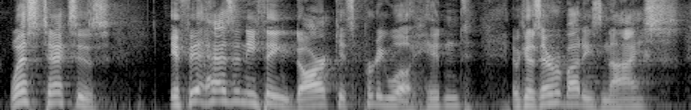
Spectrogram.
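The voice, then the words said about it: West Texas accent. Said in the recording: “straight out of West Texas... they're like, what did he say? Is he speaking English?... it took them a while to get used to my accent.”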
